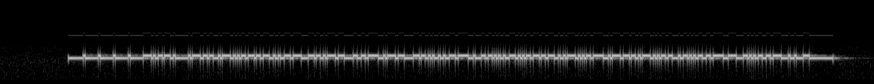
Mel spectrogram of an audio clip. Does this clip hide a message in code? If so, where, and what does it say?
Yes: RTTY (50 baud, 170 Hz shift) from 0.7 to 8.3 s, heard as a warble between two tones, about 1360 Hz centre, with room echo. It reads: ELES NAO EMITEM FATURAS NESTE ESCRITORIO.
